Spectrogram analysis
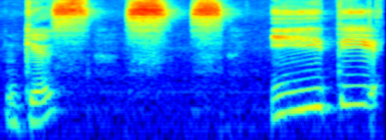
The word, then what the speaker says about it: guessed: guess 이거는 guess ed 앞을 봤더니 라는 무성음으로 끝나죠. 그러면 얘는 무성음으로 끝나니까 이 ed를 로 발음해야 되겠다. 그래서 guessed 이렇게 되는 겁니다.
